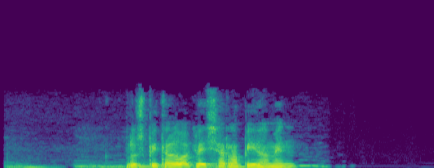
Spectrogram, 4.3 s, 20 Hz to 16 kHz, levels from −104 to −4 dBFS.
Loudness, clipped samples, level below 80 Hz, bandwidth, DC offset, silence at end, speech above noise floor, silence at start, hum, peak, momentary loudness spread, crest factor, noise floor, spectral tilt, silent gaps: -14 LUFS; under 0.1%; -52 dBFS; 7.6 kHz; under 0.1%; 1.1 s; 73 dB; 0.05 s; none; -2 dBFS; 23 LU; 16 dB; -87 dBFS; -7 dB/octave; none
